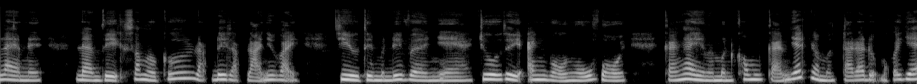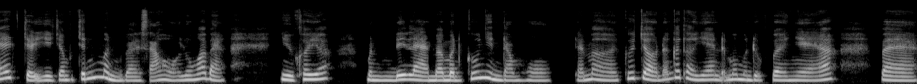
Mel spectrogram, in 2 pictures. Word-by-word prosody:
làm 210 Hz, -4 st, 0 dB
nè, 185 Hz, 0 st, -3 dB, 0.3 s
làm 195 Hz, -3 st, 0 dB
việc 185 Hz, -1 st, 0 dB
xong 230 Hz, -2 st, -1 dB
rồi 190 Hz, -, 0 dB
cứ 270 Hz, +3 st, -1 dB
lặp 230 Hz, -7 st, -4 dB
đi 225 Hz, +1 st, +2 dB
lặp 210 Hz, -, -6 dB
lại 180 Hz, +2 st, -4 dB
như 215 Hz, 0 st, 0 dB
vậy, 200 Hz, -2 st, -4 dB, 0.3 s
chiều 220 Hz, -4 st, +4 dB
thì 205 Hz, -, +2 dB
mình 190 Hz, -1 st, +1 dB
đi 215 Hz, +3 st, +3 dB
về 195 Hz, -4 st, 0 dB
nhà, 180 Hz, 0 st, -2 dB
trưa 235 Hz, -2 st, +4 dB
thì 230 Hz, -4 st, +4 dB
ăn 220 Hz, +1 st, +1 dB
vội, 170 Hz, -4 st, -1 dB
ngủ 180 Hz, +4 st, 0 dB
vội 180 Hz, -4 st, -1 dB, 0.4 s
cả 195 Hz, -, -3 dB
ngày, 220 Hz, -2 st, +3 dB
mà 185 Hz, -, -1 dB
mình 185 Hz, -1 st, +1 dB
không 230 Hz, +2 st, 0 dB
cảm 175 Hz, +5 st, -3 dB
giác 295 Hz, +4 st, 0 dB
là 255 Hz, -, +1 dB
mình 185 Hz, -2 st, -1 dB
tạo 185 Hz, -, -5 dB
ra 205 Hz, +1 st, -1 dB
được 210 Hz, +1 st, -5 dB
một 195 Hz, -, -7 dB
cái 220 Hz, +1 st, -2 dB
giá 240 Hz, +3 st, +3 dB, 0.2 s
trị 200 Hz, -6 st, +1 dB
gì 195 Hz, 0 st, +1 dB
cho 210 Hz, -, 0 dB
chính 250 Hz, +5 st, +2 dB
mình 220 Hz, -, +2 dB
và 180 Hz, -1 st, -3 dB
xã 175 Hz, +1 st, -4 dB
hội 195 Hz, -2 st, -1 dB
luôn 210 Hz, +2 st, +2 dB
á 260 Hz, +2 st, +2 dB
bạn. 200 Hz, -7 st, -1 dB, 0.6 s
Nhiều 215 Hz, -5 st, +4 dB
khi 230 Hz, +3 st, +4 dB
á 260 Hz, +3 st, +1 dB, 0.4 s
mình 190 Hz, -3 st, +1 dB
đi 220 Hz, +2 st, +6 dB
làm 200 Hz, -4 st, +3 dB
mà 190 Hz, 0 st, +3 dB
mình 185 Hz, -1 st, +3 dB
cứ 265 Hz, +9 st, -1 dB
nhìn 295 Hz, -8 st, +4 dB
đồng 185 Hz, -1 st, -2 dB
hồ 180 Hz, -1 st, -5 dB, 0.3 s
để 185 Hz, -, -3 dB
mà 205 Hz, -3 st, 0 dB
cứ 280 Hz, +1 st, -1 dB
chờ 230 Hz, -8 st, +4 dB
đến 225 Hz, +6 st, -3 dB
cái 315 Hz, -, +1 dB
thời 270 Hz, -8 st, 0 dB
gian 210 Hz, 0 st, +1 dB
để 200 Hz, -, -4 dB
mà 225 Hz, +2 st, +2 dB
mình 220 Hz, -3 st, +3 dB
được 200 Hz, -1 st, -3 dB
về 195 Hz, -2 st, +1 dB
nhà 190 Hz, 0 st, -1 dB
á. 230 Hz, +3 st, +1 dB, 0.5 s
Và 185 Hz, -3 st, +1 dB
205 Hz, 260 wpm, -20 LUFS, 185-225 Hz, 0.6 s, đi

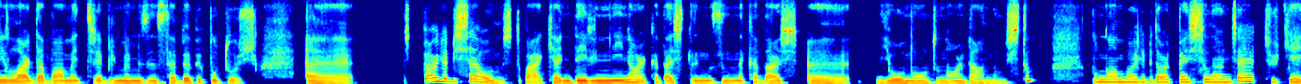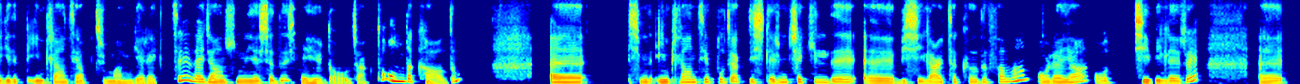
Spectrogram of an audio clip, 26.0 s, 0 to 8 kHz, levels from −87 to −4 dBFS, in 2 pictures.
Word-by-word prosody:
yıllar 205 Hz, -2 st, +4 dB
devam 195 Hz, 0 st, +2 dB
ettirebilmemizin 190 Hz, -1 st, +1 dB
sebebi 190 Hz, +1 st, +1 dB
budur. 185 Hz, +1 st, -2 dB, 0.6 s
Eee, 165 Hz, -1 st, +2 dB, 0.7 s
şöyle 295 Hz, -1 st, +2 dB
bir 255 Hz, -, -1 dB
şey 270 Hz, 0 st, +3 dB
olmuştu. 175 Hz, -5 st, -1 dB
Belki, 200 Hz, +3 st, 0 dB
hani, 195 Hz, -2 st, +2 dB
derinliğini, 190 Hz, +3 st, +6 dB
arkadaşlığımızın 200 Hz, -1 st, 0 dB
ne 195 Hz, -, -1 dB
kadar, 185 Hz, -3 st, +1 dB
ııı, 170 Hz, -3 st, 0 dB, 0.3 s
yoğun 180 Hz, 0 st, +3 dB
olduğunu 180 Hz, +2 st, -2 dB
orada 185 Hz, -1 st, -1 dB
anlamıştım. 165 Hz, -, 0 dB, 0.6 s
Bundan 245 Hz, 0 st, +2 dB
böyle 235 Hz, -1 st, 0 dB
bir 240 Hz, -, -5 dB
4-5 240 Hz, +1 st, +1 dB
yıl 245 Hz, -, +3 dB
önce 240 Hz, +8 st, +1 dB
Türkiye’ye 225 Hz, -4 st, -1 dB
gidip 210 Hz, +1 st, -2 dB
bir -, -, -5 dB
implant 200 Hz, +1 st, -1 dB
yaptırmam 165 Hz, -5 st, -2 dB
gerekti 160 Hz, -, -3 dB
ve 265 Hz, -1 st, +2 dB
Cansu’nun 210 Hz, -1 st, 0 dB
yaşadığı 195 Hz, -1 st, +1 dB, 0.2 s
şehirde 165 Hz, -3 st, -2 dB
olacaktı. -, -, -6 dB
Onda 315 Hz, -6 st, +5 dB
kaldım. -, -, -3 dB, 0.9 s
Eee, 220 Hz, -1 st, +5 dB, 0.4 s
şimdi, 215 Hz, 0 st, 0 dB
implant 240 Hz, +3 st, 0 dB
yapılacak 250 Hz, +1 st, -3 dB
dişlerim 220 Hz, +1 st, +1 dB
çekildi, 225 Hz, -, -1 dB
eee, 190 Hz, 0 st, +2 dB
bir 195 Hz, -, -5 dB
şeyler 205 Hz, +2 st, +1 dB
takıldı 220 Hz, -1 st, -4 dB
falan 275 Hz, -, -1 dB
oraya, 215 Hz, -, 0 dB
o 195 Hz, -1 st, -4 dB, 0.2 s
çivileri. 205 Hz, -, +2 dB, 0.6 s
Eee, 195 Hz, -1 st, -1 dB
200 Hz, 125 wpm, -28 LUFS, 185-230 Hz, 0.9 s, derinliğini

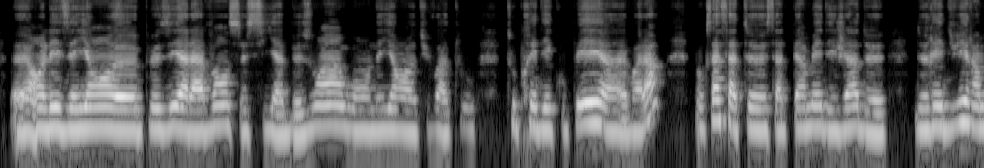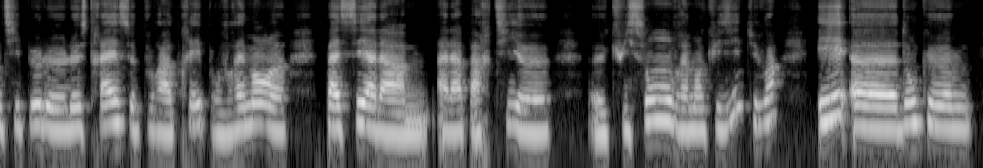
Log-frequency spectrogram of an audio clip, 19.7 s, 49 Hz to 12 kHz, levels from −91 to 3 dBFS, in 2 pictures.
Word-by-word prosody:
heu, 80 Hz, 0 st, +1 dB
en 180 Hz, -, +3 dB
les 175 Hz, -1 st, +2 dB
ayant, 180 Hz, +1 st, +3 dB
heu, 170 Hz, -1 st, +7 dB
pesés 180 Hz, 0 st, 0 dB
à 175 Hz, -, +5 dB
l'avance 175 Hz, +2 st, 0 dB
s'il 165 Hz, +2 st, -8 dB
y 155 Hz, -, -2 dB
a 145 Hz, -, -1 dB
besoin 185 Hz, +7 st, -1 dB
ou 180 Hz, -2 st, -6 dB
en 165 Hz, 0 st, -5 dB
ayant, 170 Hz, -1 st, -3 dB
heu, -, -, -6 dB
tu 155 Hz, -, -22 dB
vois, 170 Hz, -3 st, -5 dB
tout 175 Hz, +3 st, -20 dB, 0.3 s
tout 195 Hz, -, -11 dB
prédécoupé, 180 Hz, +3 st, +2 dB
heu, 170 Hz, +1 st, -1 dB
voilà. 160 Hz, -, -1 dB, 0.3 s
Donc 180 Hz, -3 st, -10 dB
ça 230 Hz, -, +4 dB
ça 195 Hz, -6 st, +1 dB
te 175 Hz, -1 st, -3 dB
ça 165 Hz, -1 st, -5 dB
te 160 Hz, -, -16 dB
permet 185 Hz, +1 st, -3 dB
déjà 180 Hz, +1 st, -2 dB
de 150 Hz, -3 st, -3 dB, 0.3 s
de 175 Hz, 0 st, -4 dB
réduire 190 Hz, +4 st, 0 dB
un 185 Hz, -1 st, -1 dB
petit 185 Hz, +2 st, -8 dB
peu 195 Hz, +2 st, -1 dB
le 180 Hz, -4 st, -1 dB
le 175 Hz, +1 st, -1 dB
stress, 205 Hz, +4 st, 0 dB
heu, 180 Hz, -, -5 dB
pour 165 Hz, 0 st, -12 dB
après 155 Hz, +6 st, -3 dB
pour 165 Hz, -7 st, -11 dB
vraiment, 180 Hz, +4 st, +1 dB
heu, -, -, -4 dB, 0.4 s
passer 185 Hz, +2 st, +4 dB
à 185 Hz, -, +6 dB
la, 155 Hz, -, +3 dB
mmh, 75 Hz, 0 st, -4 dB
à -, -, -1 dB
la 160 Hz, +1 st, +1 dB
partie, 185 Hz, +5 st, -5 dB
heu, 155 Hz, -1 st, -1 dB, 0.5 s
heu, 150 Hz, -, -2 dB
cuisson, 225 Hz, +10 st, 0 dB
vraiment 170 Hz, -2 st, -2 dB
cuisine, 180 Hz, -, -7 dB
tu 200 Hz, -, -9 dB
vois? 245 Hz, +6 st, -3 dB, 0.4 s
Et 245 Hz, +6 st, +4 dB
heu, 185 Hz, -2 st, +7 dB
donc, 215 Hz, +3 st, -1 dB
hem, 185 Hz, -3 st, -1 dB
180 Hz, 195 wpm, -22 LUFS, 165-190 Hz, 0.5 s, heu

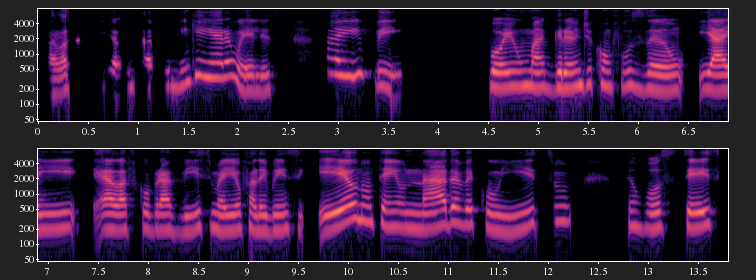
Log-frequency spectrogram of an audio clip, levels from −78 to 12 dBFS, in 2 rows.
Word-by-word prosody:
ela 165 Hz, -, -3 dB
sabia, 465 Hz, -8 st, -8 dB
não 220 Hz, -, -16 dB
sabia 225 Hz, +3 st, -5 dB
nem 250 Hz, +5 st, -6 dB
quem 350 Hz, -1 st, +1 dB
eram 350 Hz, +1 st, +2 dB
eles, 190 Hz, +1 st, -3 dB, 0.5 s
aí, 380 Hz, -3 st, +2 dB, 0.2 s
enfim, 305 Hz, -, -4 dB, 0.9 s
foi 220 Hz, -1 st, +4 dB
uma 225 Hz, -1 st, +1 dB
grande 220 Hz, +4 st, +1 dB
confusão 210 Hz, -5 st, -2 dB
e 205 Hz, +2 st, -3 dB
aí 200 Hz, +3 st, +3 dB
ela 200 Hz, 0 st, +4 dB
ficou 205 Hz, +1 st, -8 dB
bravíssima 195 Hz, +2 st, -1 dB
e 190 Hz, -, +1 dB
eu 200 Hz, -, -1 dB
falei 190 Hz, -3 st, -1 dB
bem 190 Hz, +1 st, -3 dB
assim: 200 Hz, -2 st, -13 dB
"Eu 400 Hz, -3 st, +6 dB
não 295 Hz, -3 st, -2 dB
tenho 225 Hz, -5 st, -2 dB
nada 215 Hz, +5 st, +3 dB
a -, -, -3 dB
ver 250 Hz, -1 st, -1 dB
com 215 Hz, -5 st, -5 dB
isso, 240 Hz, +10 st, -7 dB, 0.5 s
então 230 Hz, -2 st, -10 dB
vocês 215 Hz, +2 st, 0 dB
220 Hz, 150 wpm, -22 LUFS, 200-245 Hz, 0.9 s, Eu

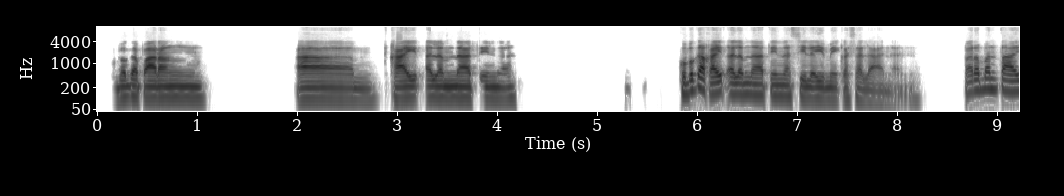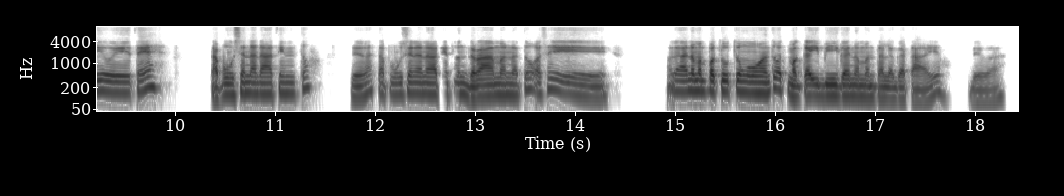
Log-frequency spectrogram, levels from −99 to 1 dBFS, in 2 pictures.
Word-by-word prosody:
Kumbaga 110 Hz, +2 st, 0 dB
parang, 110 Hz, -1 st, +4 dB, 0.9 s
um, 100 Hz, -1 st, +3 dB, 0.3 s
kahit 105 Hz, +1 st, +6 dB
alam 110 Hz, -1 st, +2 dB
natin 105 Hz, -1 st, +2 dB
na 100 Hz, +1 st, -6 dB, 1.6 s
Kumbaga 160 Hz, +4 st, +4 dB
kahit 140 Hz, +3 st, +6 dB
alam 135 Hz, 0 st, +2 dB
natin 125 Hz, -1 st, 0 dB
na 115 Hz, -, -2 dB
sila 110 Hz, -2 st, -1 dB
'yung 100 Hz, 0 st, 0 dB
may 100 Hz, -, -2 dB
kasalanan, 90 Hz, -2 st, -7 dB, 0.5 s
para 170 Hz, -, 0 dB
bang 185 Hz, -1 st, -1 dB
tayo 160 Hz, -2 st, +2 dB
eh, 145 Hz, 0 st, -1 dB
“Teh, 195 Hz, +7 st, -1 dB, 0.5 s
tapusan 130 Hz, +3 st, -2 dB
na 140 Hz, -, 0 dB
natin 140 Hz, 0 st, -2 dB
‘to.” 195 Hz, -, -8 dB, 0.4 s
‘Di 110 Hz, 0 st, -4 dB
ba? 140 Hz, -, -7 dB
“Tapusin 135 Hz, -2 st, -6 dB
na 140 Hz, -, -1 dB
natin 140 Hz, 0 st, -11 dB
‘tong 140 Hz, -3 st, -5 dB
drama 120 Hz, +4 st, +2 dB
na 125 Hz, -, -3 dB
‘to 185 Hz, +1 st, -6 dB
kasi 185 Hz, -, -7 dB, 1.2 s
wala 160 Hz, -1 st, -1 dB
namang 165 Hz, 0 st, +1 dB
patutunguhan 155 Hz, -2 st, +1 dB
‘to, 185 Hz, -2 st, -1 dB
at -, -, -11 dB
magkaibigan 120 Hz, +1 st, 0 dB
naman 115 Hz, -1 st, -3 dB
talaga 105 Hz, -1 st, -4 dB, 0.2 s
tayo,” 135 Hz, 0 st, -11 dB, 0.2 s
‘di 85 Hz, -, -12 dB
ba? 90 Hz, +7 st, -14 dB
120 Hz, 150 wpm, -24 LUFS, 105-145 Hz, 1.6 s, kahit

